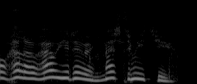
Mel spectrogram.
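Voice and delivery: high, polite, put-on feminine voice. Imitating a friend's feminine voice from when they first met: imitating Yumi's feminine voice. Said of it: "Your Fem voice is terrible".

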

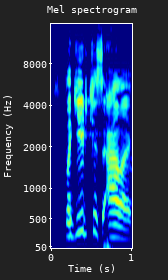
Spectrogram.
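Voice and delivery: ordinary delivery, nothing marked

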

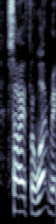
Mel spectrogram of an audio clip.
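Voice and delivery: ordinary talk, nothing marked

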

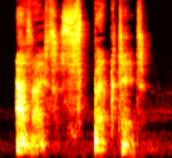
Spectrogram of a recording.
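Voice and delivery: hissing, spiteful voice. Reading a story, a woman finds the bathtub water draining and, hissing. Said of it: "she hissed".

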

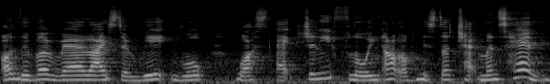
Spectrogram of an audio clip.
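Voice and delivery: plain

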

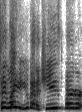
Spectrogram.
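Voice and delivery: shrill, very high, shouted holler. Retelling a man yelling at a departing lady from the waiting room, retelling a yell. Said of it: "And he yells".

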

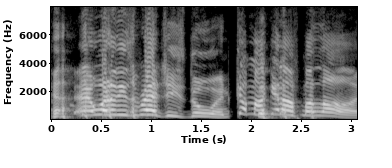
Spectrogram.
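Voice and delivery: put-on New York accent. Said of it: "it just kind of happened with a New York accent".

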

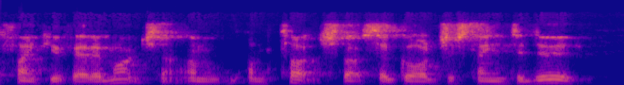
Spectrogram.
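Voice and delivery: ordinary delivery

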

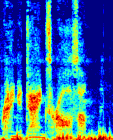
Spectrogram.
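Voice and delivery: soft, unvoiced whisper.

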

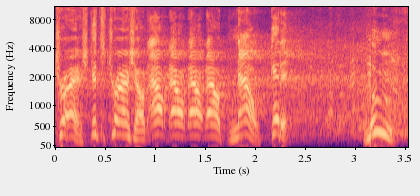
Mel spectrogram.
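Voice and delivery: hard, sharp, harsh army-sergeant voice. Parent reenacting telling the kids to take the trash out, like an army sergeant. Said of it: "without sounding like an army sergeant".

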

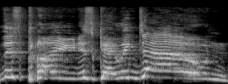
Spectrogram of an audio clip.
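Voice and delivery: put-on British accent, very high shout, "down" stretched out. Pitching a Con Air parody where he is British, doing Nicolas Cage with British accent. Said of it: "But he has a British accent".

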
